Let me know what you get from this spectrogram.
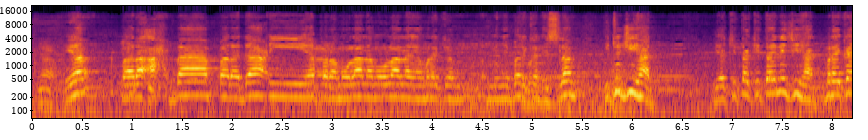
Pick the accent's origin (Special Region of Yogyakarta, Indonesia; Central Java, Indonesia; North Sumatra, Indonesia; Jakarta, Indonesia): North Sumatra, Indonesia; Medan; Saya orang Medan, Sumatera Utara, Deli Serdang, Melayu Deli.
